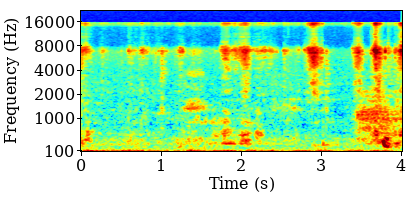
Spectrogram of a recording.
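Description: Faint scratching of a pen drawing short looped strokes on paper, over a low steady hum.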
